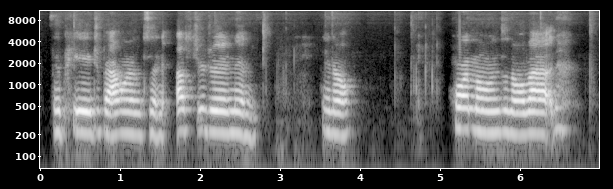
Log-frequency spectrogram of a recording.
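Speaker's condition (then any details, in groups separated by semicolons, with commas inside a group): Cerebral palsy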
